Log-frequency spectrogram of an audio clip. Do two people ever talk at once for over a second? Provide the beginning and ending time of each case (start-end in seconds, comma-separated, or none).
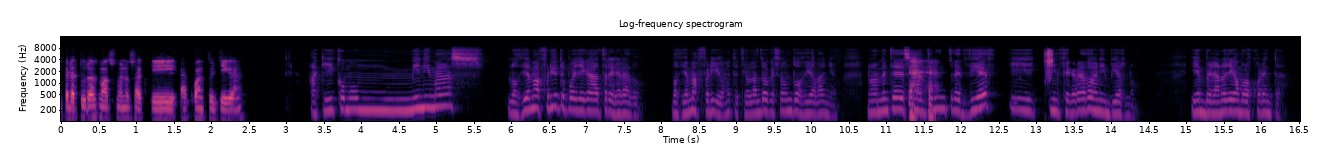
none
